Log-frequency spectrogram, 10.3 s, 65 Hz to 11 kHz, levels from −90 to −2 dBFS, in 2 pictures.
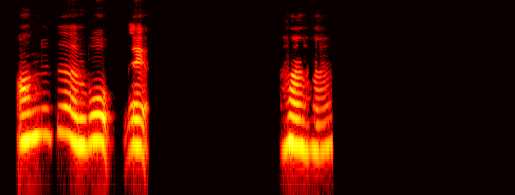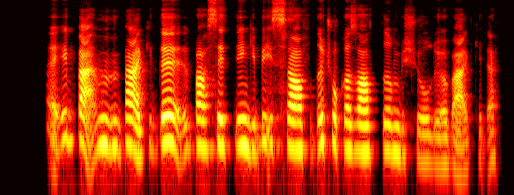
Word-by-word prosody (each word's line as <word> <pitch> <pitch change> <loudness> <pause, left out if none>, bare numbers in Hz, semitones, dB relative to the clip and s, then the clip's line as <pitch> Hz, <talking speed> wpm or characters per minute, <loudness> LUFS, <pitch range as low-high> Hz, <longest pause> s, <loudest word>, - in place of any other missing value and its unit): Anladım, 300 -1 -6
bu, 260 -1 -5
eee 235 +1 -7 1.3
Hı 245 +4 -5
hı. 220 0 -10 2.3
Eee, 280 -5 -6
ben, 240 -4 +4
belki 235 -2 +4
de 255 -4 +4
bahsettiğin 235 +1 +1
gibi 215 +4 -8
israfı 220 -3 +3
da 245 - 0
çok 240 -2 -5
azalttığım 200 -1 +1
bir 185 - -15
şey 185 -4 -13
oluyor, 150 -2 -8
belki - - -4
de. - - -14
235 Hz, 115 wpm, -22 LUFS, 210-255 Hz, 2.3 s, ben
